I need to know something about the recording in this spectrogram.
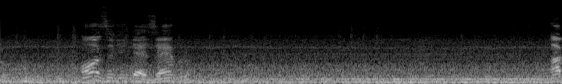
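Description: A vehicle engine rumbles steadily while driving along a road.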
